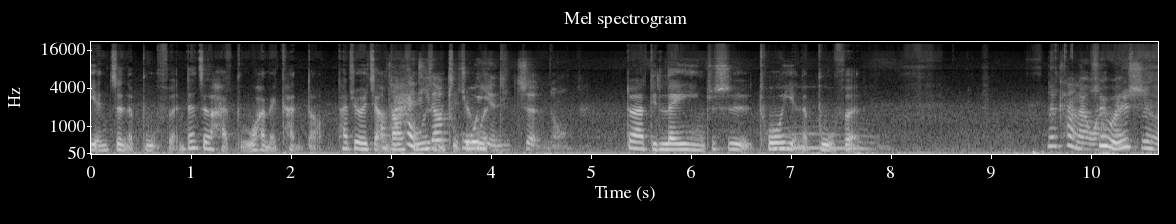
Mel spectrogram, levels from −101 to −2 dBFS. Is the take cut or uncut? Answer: cut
